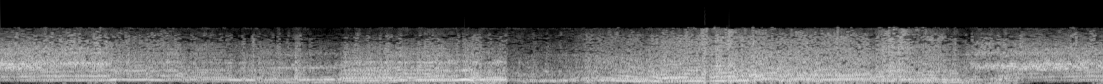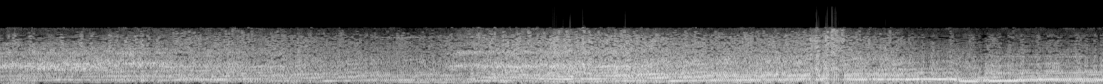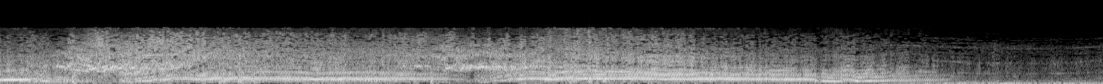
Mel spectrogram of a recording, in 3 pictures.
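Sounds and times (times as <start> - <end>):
rally car engine revving: 0.0 - 31.5
tyres squealing on tarmac: 9.6 - 17.4, 22.4 - 28.5.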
